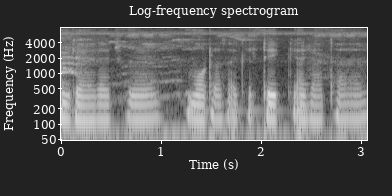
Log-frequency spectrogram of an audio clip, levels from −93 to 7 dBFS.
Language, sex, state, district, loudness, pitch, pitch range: Hindi, male, Bihar, Gaya, -18 LUFS, 125 Hz, 120-125 Hz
